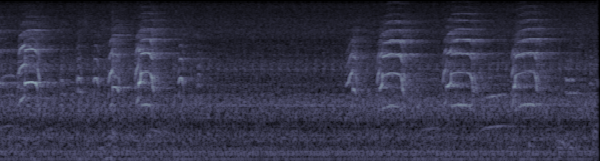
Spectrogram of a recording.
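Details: Indian pied hornbill in Bandhavgarh National Park, central India, filmed in forest; harsh nasal cackling bursts with stacked harmonics, two notes early then a run of four spaced about half a second apart, over faint forest background.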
